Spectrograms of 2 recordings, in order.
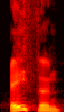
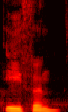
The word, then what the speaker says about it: Athan: Athan, not Ethan.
